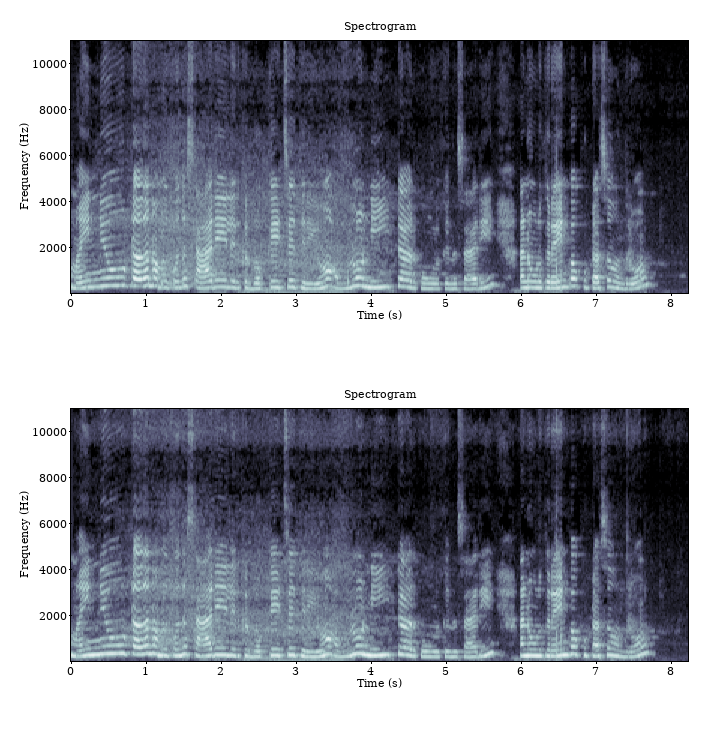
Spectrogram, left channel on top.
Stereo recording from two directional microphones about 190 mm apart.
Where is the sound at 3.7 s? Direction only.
65° left (ahead or behind).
